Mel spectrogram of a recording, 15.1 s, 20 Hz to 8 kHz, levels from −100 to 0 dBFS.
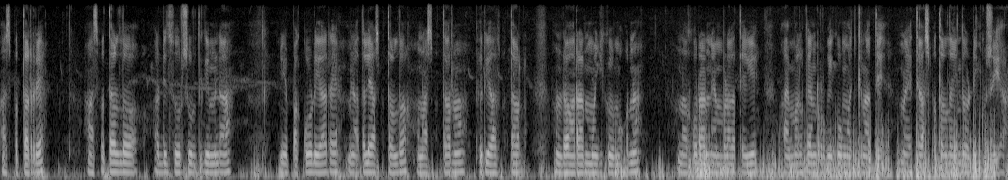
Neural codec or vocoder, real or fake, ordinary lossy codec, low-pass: none; real; none; 7.2 kHz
